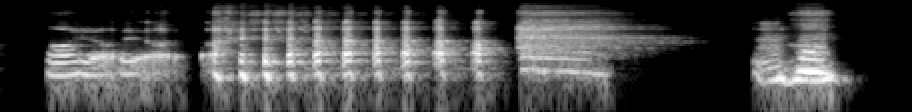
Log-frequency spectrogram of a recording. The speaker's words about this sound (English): That we're all yawning.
